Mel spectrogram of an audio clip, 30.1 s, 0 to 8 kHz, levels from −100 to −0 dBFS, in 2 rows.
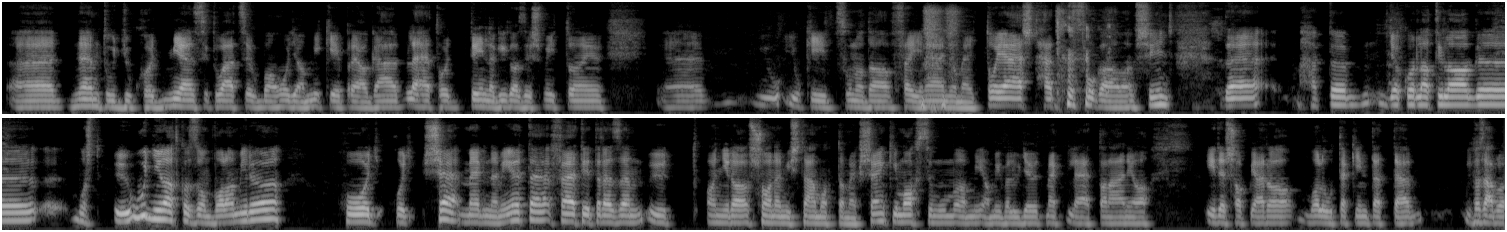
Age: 30-49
